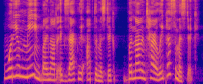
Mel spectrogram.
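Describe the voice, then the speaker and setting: A man's voice: very high-pitched, sing-song, quick pace, pitched above the performer's own voice, heavily acted. A woman voicing a humbled, eager male would-be author in an audiobook, hesitant and deferential. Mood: flustered. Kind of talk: audiobook character dialogue.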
